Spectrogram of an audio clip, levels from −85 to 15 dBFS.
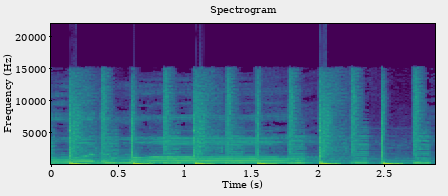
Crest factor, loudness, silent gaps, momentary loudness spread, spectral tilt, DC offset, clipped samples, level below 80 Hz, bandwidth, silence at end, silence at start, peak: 12 dB; -12 LUFS; none; 3 LU; -5.5 dB/octave; under 0.1%; 0.2%; -18 dBFS; 16 kHz; 0 s; 0 s; 0 dBFS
